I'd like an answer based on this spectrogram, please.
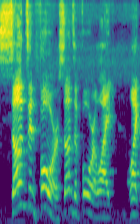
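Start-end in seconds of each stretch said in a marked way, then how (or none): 0.0-1.9 put-on yelling, pitched higher. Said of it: "the guy yells".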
